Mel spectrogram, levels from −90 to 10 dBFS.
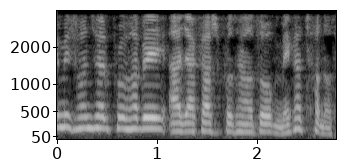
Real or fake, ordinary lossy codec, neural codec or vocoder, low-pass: fake; none; codec, 16 kHz in and 24 kHz out, 1 kbps, XY-Tokenizer; 3.6 kHz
